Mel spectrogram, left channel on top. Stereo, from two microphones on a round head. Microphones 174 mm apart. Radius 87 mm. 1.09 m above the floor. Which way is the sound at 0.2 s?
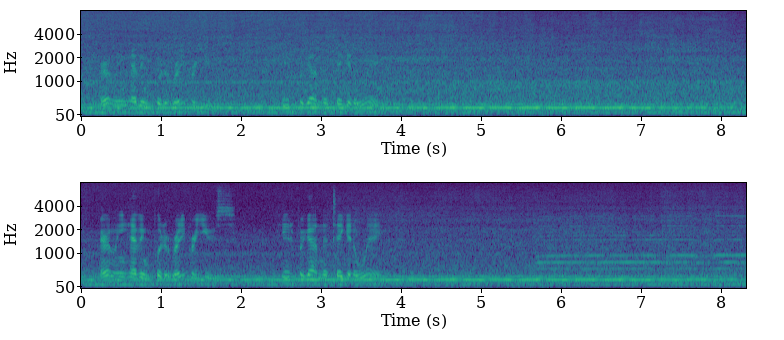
80° right.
